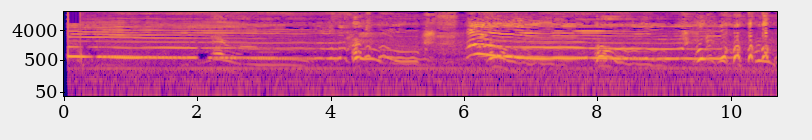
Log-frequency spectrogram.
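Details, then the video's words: Forrest, a Basset Hound, howling together with his owner: long drawn-out wavering tones that slide and quaver, rising and falling in several howls, with a steady background hum. "Howling Hound"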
